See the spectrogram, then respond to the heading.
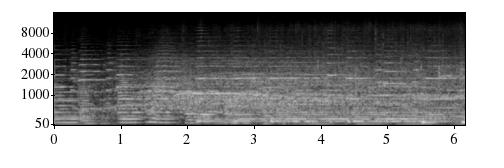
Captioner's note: cheering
